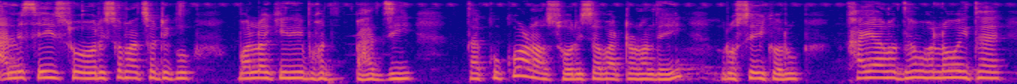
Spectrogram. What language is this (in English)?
Odia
